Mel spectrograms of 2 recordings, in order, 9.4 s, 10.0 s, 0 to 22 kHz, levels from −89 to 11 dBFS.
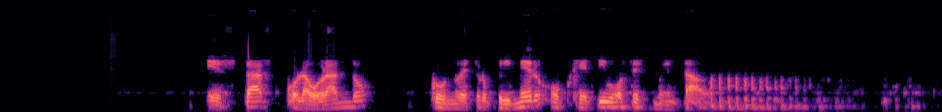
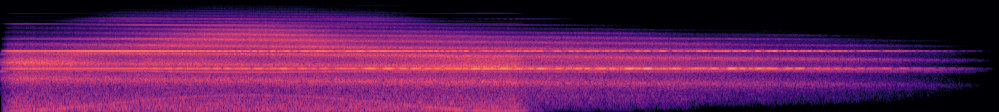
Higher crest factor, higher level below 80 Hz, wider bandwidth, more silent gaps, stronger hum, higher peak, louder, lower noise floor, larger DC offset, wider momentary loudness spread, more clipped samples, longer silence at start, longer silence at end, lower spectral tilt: first, 20 dB vs 14 dB; second, -68 dBFS vs -46 dBFS; second, 8.8 kHz vs 15.5 kHz; neither; neither; about the same, 0 dBFS vs -2 dBFS; second, -19 LUFS vs -13 LUFS; first, -76 dBFS vs -55 dBFS; neither; first, 15 LU vs 8 LU; neither; first, 2.1 s vs 0 s; second, 0.55 s vs 0.7 s; first, -9.5 dB/octave vs 1 dB/octave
